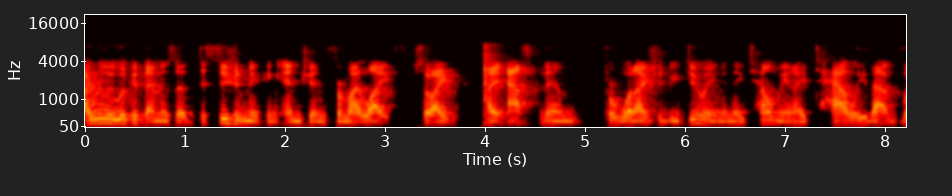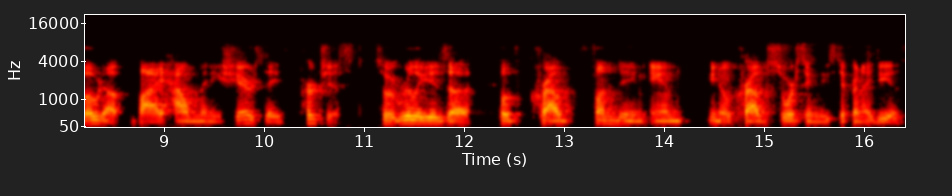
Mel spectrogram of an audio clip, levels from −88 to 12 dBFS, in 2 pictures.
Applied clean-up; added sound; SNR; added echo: classical method spectral subtraction.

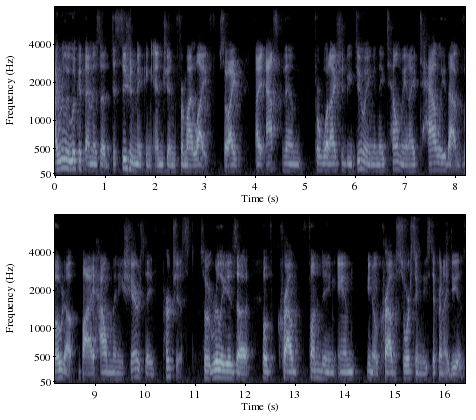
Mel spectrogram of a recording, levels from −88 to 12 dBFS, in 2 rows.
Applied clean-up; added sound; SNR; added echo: none; none; none; none.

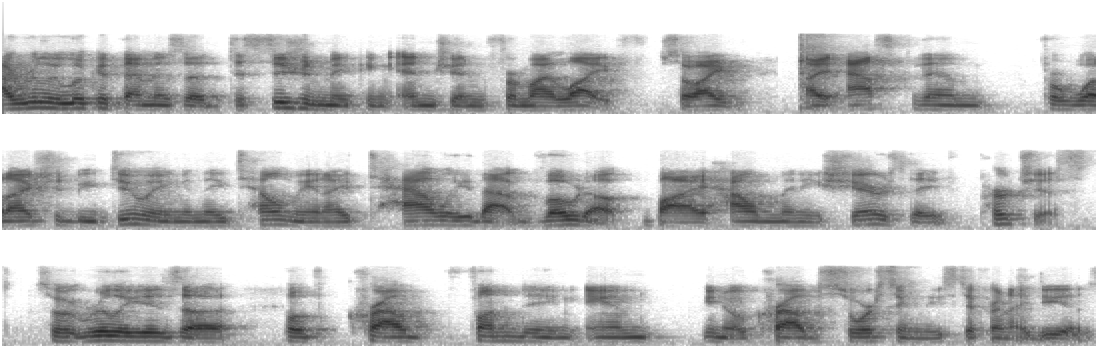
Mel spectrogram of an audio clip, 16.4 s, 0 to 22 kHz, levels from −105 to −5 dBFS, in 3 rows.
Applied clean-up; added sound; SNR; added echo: neural separator model SepFormer DNS4.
